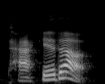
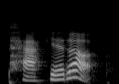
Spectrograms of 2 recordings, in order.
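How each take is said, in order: No difference in how they are said.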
